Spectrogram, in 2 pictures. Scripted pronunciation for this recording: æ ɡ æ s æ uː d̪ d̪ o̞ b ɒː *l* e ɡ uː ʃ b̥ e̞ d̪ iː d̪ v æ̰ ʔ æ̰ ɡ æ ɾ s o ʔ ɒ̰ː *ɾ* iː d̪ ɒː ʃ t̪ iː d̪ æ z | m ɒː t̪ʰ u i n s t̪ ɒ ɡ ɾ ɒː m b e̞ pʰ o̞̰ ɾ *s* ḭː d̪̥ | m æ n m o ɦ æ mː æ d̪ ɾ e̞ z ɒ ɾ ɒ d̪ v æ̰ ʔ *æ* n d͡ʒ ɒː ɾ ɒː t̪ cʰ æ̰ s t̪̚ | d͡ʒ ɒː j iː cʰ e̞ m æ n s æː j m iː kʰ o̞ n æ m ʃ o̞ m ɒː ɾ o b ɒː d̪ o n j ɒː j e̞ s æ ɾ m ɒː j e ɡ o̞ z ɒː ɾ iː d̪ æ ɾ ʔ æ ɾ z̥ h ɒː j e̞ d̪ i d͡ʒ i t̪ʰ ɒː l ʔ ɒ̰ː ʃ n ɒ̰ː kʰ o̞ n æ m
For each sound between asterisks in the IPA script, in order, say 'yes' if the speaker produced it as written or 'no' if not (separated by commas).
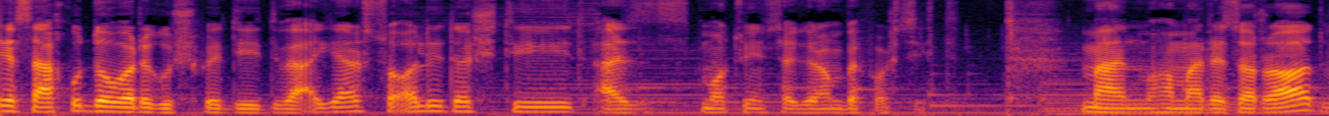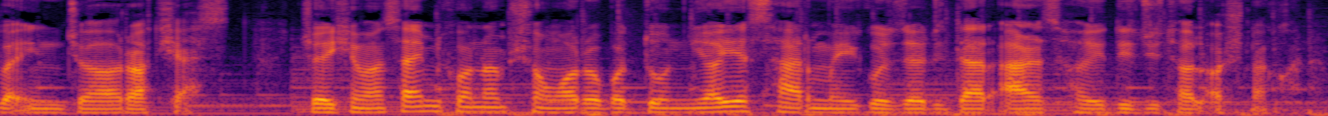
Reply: no, no, yes, no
